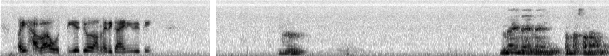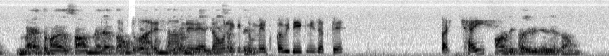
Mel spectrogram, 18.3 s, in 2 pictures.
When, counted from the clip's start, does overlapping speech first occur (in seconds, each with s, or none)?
10.7 s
